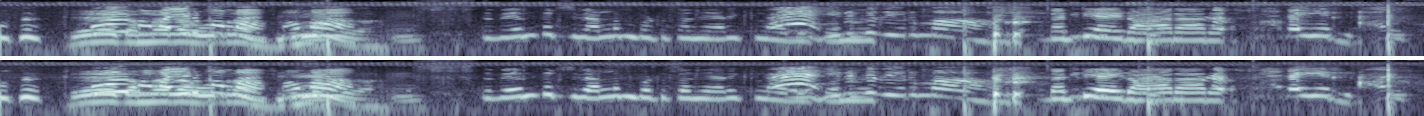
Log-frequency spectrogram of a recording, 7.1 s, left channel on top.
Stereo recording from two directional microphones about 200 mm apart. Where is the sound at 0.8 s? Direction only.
55° left (ahead or behind).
